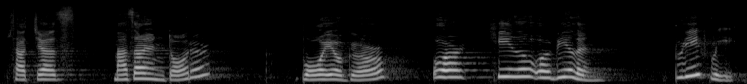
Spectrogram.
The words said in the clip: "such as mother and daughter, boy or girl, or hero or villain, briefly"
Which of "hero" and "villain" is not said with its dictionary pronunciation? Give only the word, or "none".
hero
